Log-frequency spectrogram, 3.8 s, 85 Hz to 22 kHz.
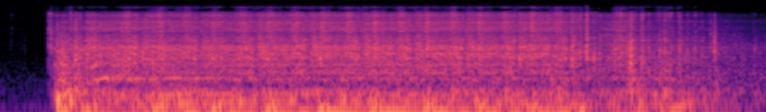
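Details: Caterpillar pony motor, starter re-angled so it engages: starter spins the small engine with an even, rhythmic chug about four beats a second; compression later measured at about 95–98 PSI on both cylinders, even and healthy.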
